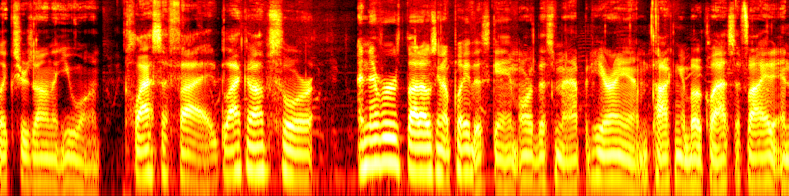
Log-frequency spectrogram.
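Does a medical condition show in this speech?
No.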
